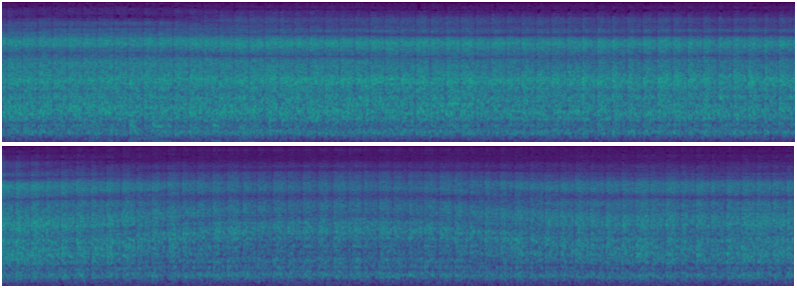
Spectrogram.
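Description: Spirit box sweeping through radio stations: a steady, loud hiss of static, easing a little about eight seconds in.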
